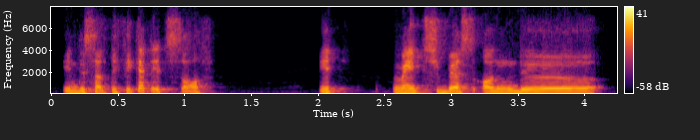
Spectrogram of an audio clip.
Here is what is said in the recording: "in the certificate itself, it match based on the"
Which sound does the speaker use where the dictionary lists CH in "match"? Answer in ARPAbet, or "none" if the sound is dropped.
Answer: S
